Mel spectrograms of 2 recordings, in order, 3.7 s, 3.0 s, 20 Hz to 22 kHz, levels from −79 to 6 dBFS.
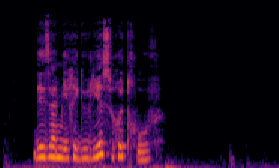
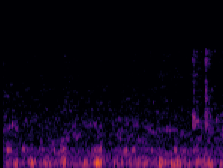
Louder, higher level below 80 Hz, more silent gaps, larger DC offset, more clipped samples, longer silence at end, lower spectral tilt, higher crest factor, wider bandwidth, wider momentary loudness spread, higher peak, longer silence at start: first, -24 LUFS vs -42 LUFS; about the same, -50 dBFS vs -54 dBFS; neither; neither; neither; first, 1.4 s vs 0 s; second, -4.5 dB/octave vs -6 dB/octave; about the same, 18 dB vs 20 dB; first, 15.5 kHz vs 8 kHz; first, 16 LU vs 11 LU; first, -8 dBFS vs -22 dBFS; first, 0.45 s vs 0 s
